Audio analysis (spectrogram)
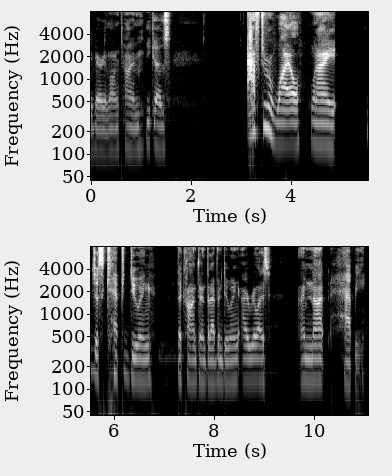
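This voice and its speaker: A young man talking casually and unscripted like a YouTuber to followers, candid, self-deprecating and halting, with informal phrasing. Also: medium pitch, fairly bright tone, smooth. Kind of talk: casual unscripted vlog talk.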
